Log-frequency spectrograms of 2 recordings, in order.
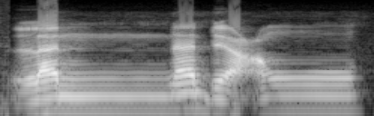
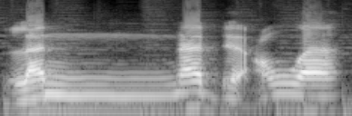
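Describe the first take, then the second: First: The phrase ends on a vowelless w sound. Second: The phrase ends with a short vowel after w. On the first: The reader stops at this word. "kalau dibaca uh, wakof maka wawunya sukun" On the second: The reading continues on without stopping. "saya baca yang wasal dulu ya"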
